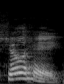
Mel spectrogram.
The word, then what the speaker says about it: Shohei: It's Shohei.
